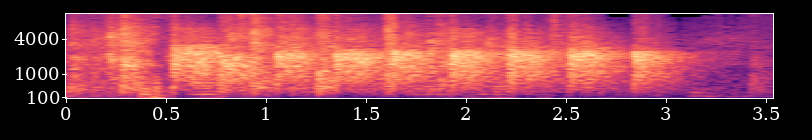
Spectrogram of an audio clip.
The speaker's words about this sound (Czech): Eh, přišli studenti do naší debaty, eh, kteří eh, si udělali čas ve svém volnu, což teda oceňuju, takže můžete si zatleskat všichni klidně.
